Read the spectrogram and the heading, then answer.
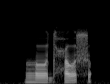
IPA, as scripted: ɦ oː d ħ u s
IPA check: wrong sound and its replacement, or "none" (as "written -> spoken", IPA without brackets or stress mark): u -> o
